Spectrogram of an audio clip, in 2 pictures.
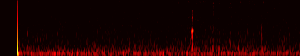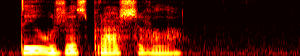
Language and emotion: Russian, neutral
